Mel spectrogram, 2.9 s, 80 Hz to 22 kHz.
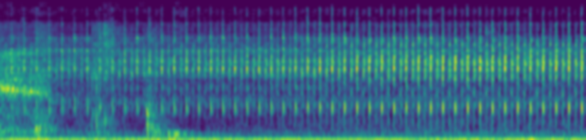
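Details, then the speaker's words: Yamaha YZF1000 Thunderace before its first start after restoration, with new batteries, new fuel filter and rodent-damaged coolant hoses removed: steady electric buzz with a fast even pulsing hum as the fuel pump primes and the filter fills; normal. "running up and it must have count pressure I'm just turn one off again we on a timer the fuel filter is filling"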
